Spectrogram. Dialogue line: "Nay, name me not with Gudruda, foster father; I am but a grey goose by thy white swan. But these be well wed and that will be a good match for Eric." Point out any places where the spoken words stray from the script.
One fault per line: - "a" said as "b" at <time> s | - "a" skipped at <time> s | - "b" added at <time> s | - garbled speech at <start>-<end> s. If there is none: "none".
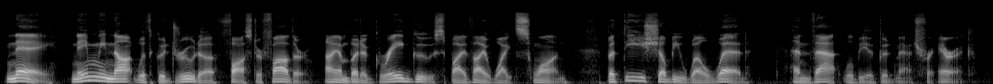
- "shall" added at 6.5 s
